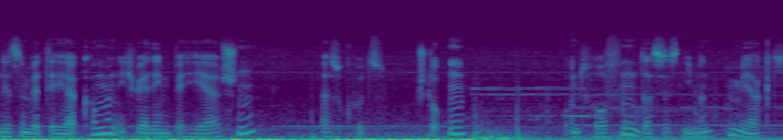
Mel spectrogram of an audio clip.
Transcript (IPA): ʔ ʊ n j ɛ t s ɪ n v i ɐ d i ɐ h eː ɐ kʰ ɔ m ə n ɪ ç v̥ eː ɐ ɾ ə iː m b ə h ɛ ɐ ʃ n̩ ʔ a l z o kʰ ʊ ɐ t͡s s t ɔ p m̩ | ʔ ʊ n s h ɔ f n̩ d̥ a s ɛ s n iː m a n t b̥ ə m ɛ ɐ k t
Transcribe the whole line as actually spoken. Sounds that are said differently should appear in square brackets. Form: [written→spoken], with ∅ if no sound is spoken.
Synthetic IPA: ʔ ʊ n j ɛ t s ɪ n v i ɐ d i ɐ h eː ɐ kʰ ɔ m ə n ɪ ç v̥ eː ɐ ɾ ə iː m b ə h ɛ ɐ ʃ n̩ ʔ a l z o kʰ ʊ ɐ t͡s [s→ʃ] t ɔ p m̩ | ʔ ʊ n [s→t] h ɔ f n̩ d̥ a s ɛ s n iː m a n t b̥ ə m ɛ ɐ k t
